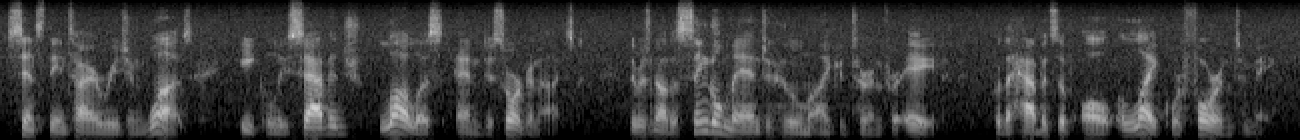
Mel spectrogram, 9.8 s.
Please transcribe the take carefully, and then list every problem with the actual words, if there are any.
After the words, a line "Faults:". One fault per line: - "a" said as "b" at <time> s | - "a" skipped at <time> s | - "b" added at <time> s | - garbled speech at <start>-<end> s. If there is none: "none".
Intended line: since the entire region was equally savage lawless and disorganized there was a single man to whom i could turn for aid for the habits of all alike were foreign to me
since the entire region was equally savage lawless and disorganized there was not a single man to whom i could turn for aid for the habits of all alike were foreign to me
Faults:
- "not" added at 4.9 s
